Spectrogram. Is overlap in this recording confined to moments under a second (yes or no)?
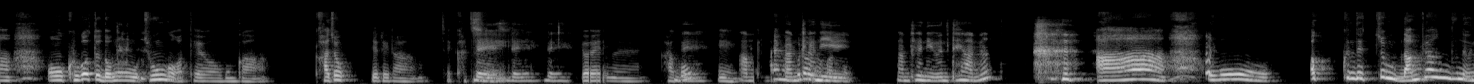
no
